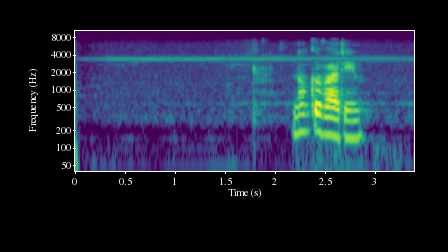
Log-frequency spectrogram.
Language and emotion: Russian, neutral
